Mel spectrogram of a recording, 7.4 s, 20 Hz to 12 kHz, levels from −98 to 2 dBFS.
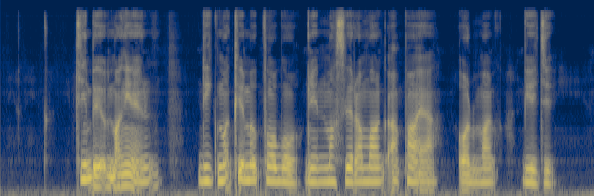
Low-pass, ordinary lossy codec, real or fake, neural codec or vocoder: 9.9 kHz; MP3, 96 kbps; fake; autoencoder, 22.05 kHz, a latent of 192 numbers a frame, VITS, trained on many speakers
